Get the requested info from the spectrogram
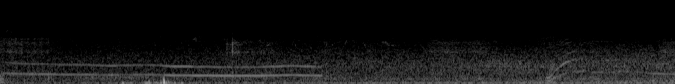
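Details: Two-year-old Elma, a small, easily scared 3.5 kg house cat, meets the large cat Kutvonen. A steady, moaning caterwaul holds for about three seconds and then fades. After a pause comes a short upward-swooping cry over a low background hum, with a single sharp knock.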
